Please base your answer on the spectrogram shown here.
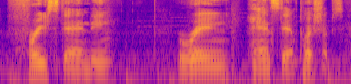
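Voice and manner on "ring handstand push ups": ordinary talk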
